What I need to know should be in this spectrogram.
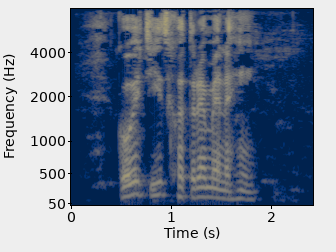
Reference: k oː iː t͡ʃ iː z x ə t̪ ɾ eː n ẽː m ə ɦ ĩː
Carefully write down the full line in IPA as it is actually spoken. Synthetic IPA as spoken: k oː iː t͡ʃ iː z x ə t̪ ɾ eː m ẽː n ə ɦ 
